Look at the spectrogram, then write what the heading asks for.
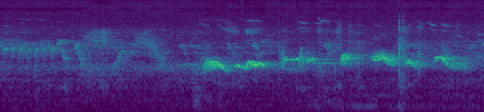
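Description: A songbird singing a run of varied whistled phrases that starts about two seconds in. Fainter bird chirping comes before it.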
